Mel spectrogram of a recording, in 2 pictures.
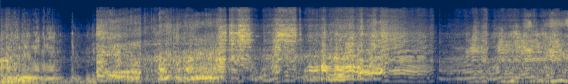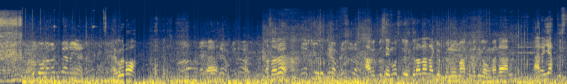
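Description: Motorbike engines rev and whine loudly.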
